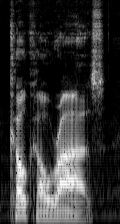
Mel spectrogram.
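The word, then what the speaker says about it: CoCoRaHS: or COCO RAHS, pronounced COCO RAS.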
